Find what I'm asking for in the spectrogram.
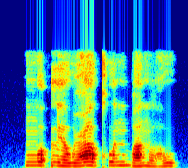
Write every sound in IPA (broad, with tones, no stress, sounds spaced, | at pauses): ŋʷ ə˧˥˧ ʔ lʲ œ˨ w ʕ a˥˩ kʷʰ ɨ˦˥ n b a˧˥˧ n lˠ ə̤˧˥˧ w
